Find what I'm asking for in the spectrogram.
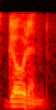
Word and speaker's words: Godin: And you were able to really pull off a coup and get Seth, do you pronounce it Godin or Godin? I've heard it pronounced both ways. – You know, the good news is it's Godin, because Godin would just be awkward.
